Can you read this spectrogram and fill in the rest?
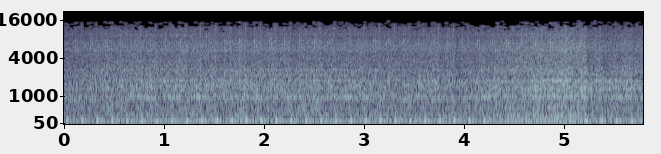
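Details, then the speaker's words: Ford 4.6 modular V8 at idle: lumpy, uneven pulse about three times a second; unplugging cylinder two's coil leaves idle unchanged, confirming cylinder two misfire, coil or spark plug still to check. "and the idle still the same that tells me it's cylinder number two that's that"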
